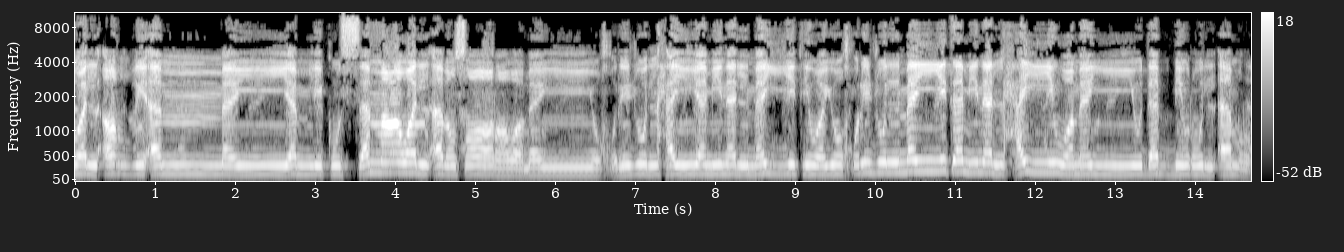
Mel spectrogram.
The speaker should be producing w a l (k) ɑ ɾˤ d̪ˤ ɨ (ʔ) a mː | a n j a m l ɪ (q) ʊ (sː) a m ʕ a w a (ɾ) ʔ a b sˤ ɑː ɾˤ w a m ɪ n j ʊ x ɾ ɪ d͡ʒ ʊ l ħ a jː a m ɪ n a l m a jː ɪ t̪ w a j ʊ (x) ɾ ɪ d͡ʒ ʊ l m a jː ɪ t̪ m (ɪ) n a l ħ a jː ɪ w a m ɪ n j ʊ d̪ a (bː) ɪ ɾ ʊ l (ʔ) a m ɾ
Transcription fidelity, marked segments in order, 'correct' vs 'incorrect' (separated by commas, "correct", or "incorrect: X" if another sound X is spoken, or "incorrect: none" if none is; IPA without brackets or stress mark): incorrect: ʔ, correct, incorrect: k, correct, incorrect: l, correct, correct, correct, correct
